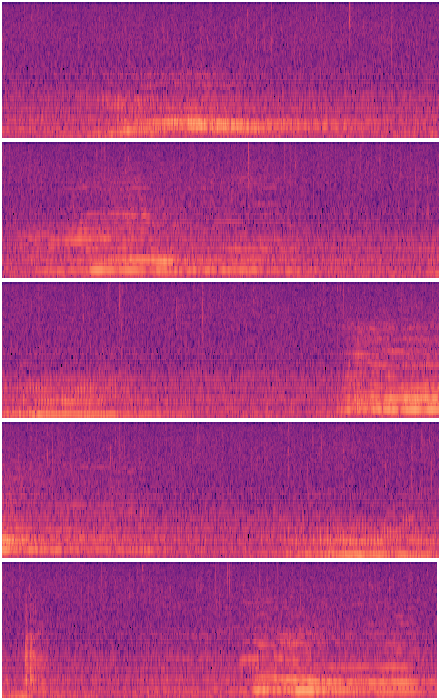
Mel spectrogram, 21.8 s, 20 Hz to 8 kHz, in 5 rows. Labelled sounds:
4.7	5.9	humpback whale, 0.78 to 2.9 kHz
6.5	7.2	humpback whale, 1.3 to 3.6 kHz
12.2	13.1	humpback whale, 1.1 to 2.9 kHz
19.8	20.6	humpback whale, 0.78 to 1.5 kHz

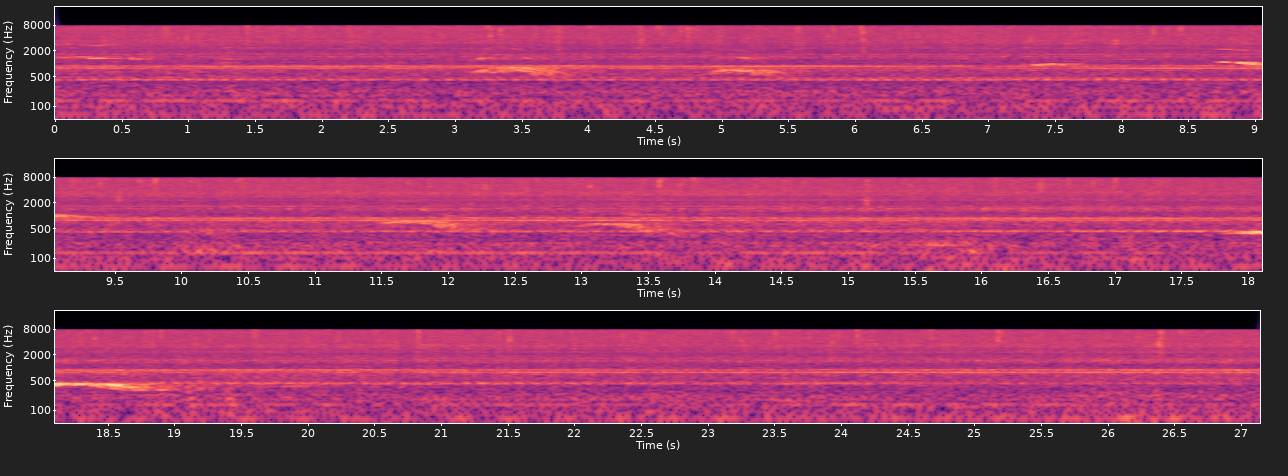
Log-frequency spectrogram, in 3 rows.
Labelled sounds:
0.0	0.5	humpback whale, 1.3 to 1.5 kHz
3.3	3.6	humpback whale, 0.78 to 0.84 kHz
7.2	7.7	humpback whale, 0.88 to 1.1 kHz
8.7	9.3	humpback whale, 0.91 to 2.2 kHz
13.3	13.6	humpback whale, 1.0 to 1.2 kHz

